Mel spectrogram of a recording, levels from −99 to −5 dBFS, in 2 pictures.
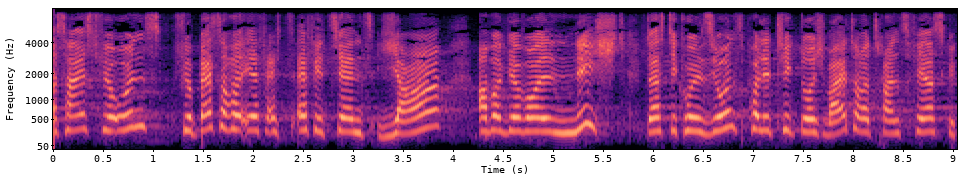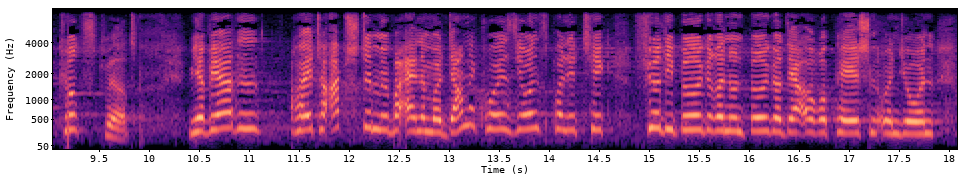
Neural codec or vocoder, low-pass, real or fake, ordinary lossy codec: none; 7.2 kHz; real; none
